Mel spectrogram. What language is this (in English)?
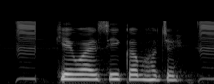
Magahi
